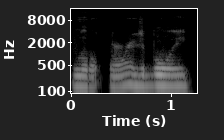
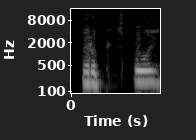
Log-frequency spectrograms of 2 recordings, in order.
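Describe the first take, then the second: First: Teasing high-pitched mimic; squeaky mocking repeat. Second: Much higher, louder taunting squeak; shrill mocking squeal. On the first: Teasing repeat of friend's words. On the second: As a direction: screech it like a teasing kid. Escalated teasing, louder.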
